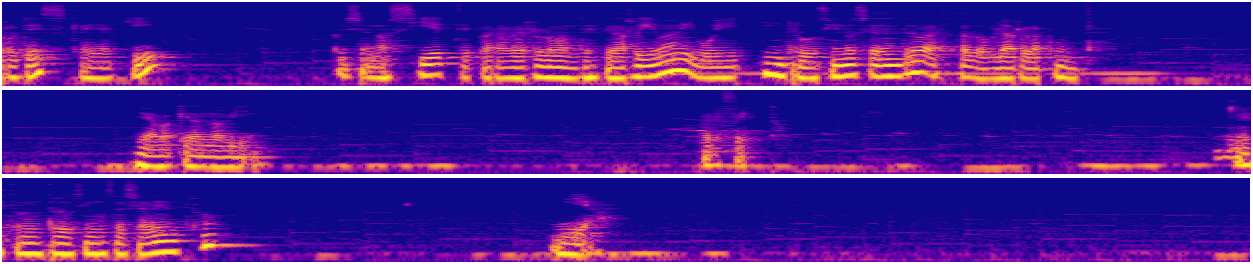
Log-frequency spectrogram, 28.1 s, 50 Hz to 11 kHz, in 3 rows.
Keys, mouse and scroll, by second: 2.8 KP_7, 3.1 middle click, 5.8 g, 10.5 middle click, 14.6 click, 16.5-19.4 right drag, 19.4-21.1 drag, 23.1-25.5 middle drag, 27.9 ctrl+r.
